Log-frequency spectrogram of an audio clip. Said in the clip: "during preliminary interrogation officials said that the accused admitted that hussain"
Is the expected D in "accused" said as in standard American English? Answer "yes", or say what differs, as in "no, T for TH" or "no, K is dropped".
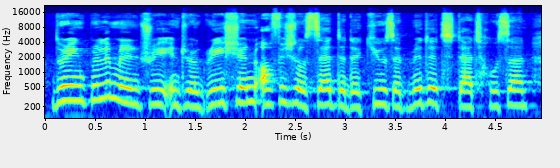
no, D is dropped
